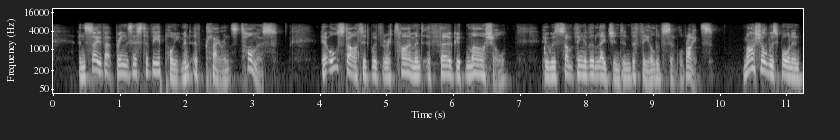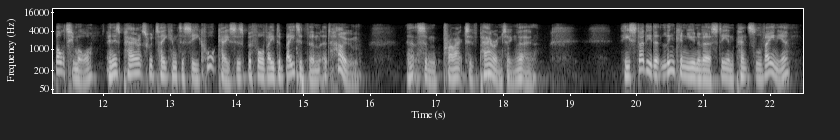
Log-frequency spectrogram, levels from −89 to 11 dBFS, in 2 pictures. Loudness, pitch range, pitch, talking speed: -18 LUFS, 115-150 Hz, 130 Hz, 175 wpm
